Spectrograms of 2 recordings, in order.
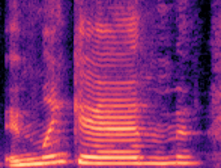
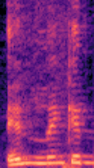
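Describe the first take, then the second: First: Drawn out high and slow; playful drawn-out place name; sing-song. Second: Said in the usual way. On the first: Pretend. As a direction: stretch in Lincoln out, high and sung. Playful repeat of town name.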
